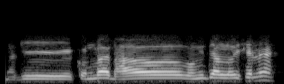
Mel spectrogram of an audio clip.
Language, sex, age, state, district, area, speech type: Assamese, male, 60+, Assam, Majuli, urban, conversation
